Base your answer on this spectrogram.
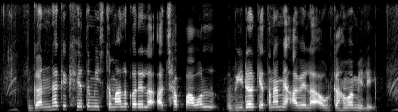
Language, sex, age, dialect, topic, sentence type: Bhojpuri, male, <18, Northern, agriculture, question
